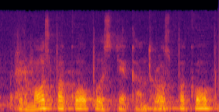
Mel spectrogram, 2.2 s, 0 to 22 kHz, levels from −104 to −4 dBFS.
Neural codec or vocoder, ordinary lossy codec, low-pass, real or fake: vocoder, 44.1 kHz, 128 mel bands, Pupu-Vocoder; AAC, 96 kbps; 14.4 kHz; fake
